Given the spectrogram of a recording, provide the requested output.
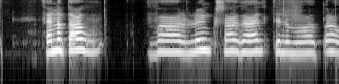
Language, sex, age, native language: Icelandic, male, 11, Icelandic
